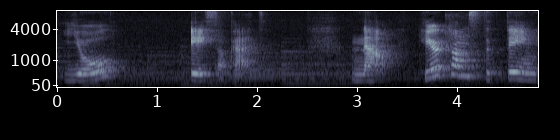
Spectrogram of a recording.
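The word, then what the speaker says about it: jó éjszakát: night you can say y ASAT now here comes the thing that I said you see the letter s followed by the Z okay so that's why you have to pronounce it s you don't say Y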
